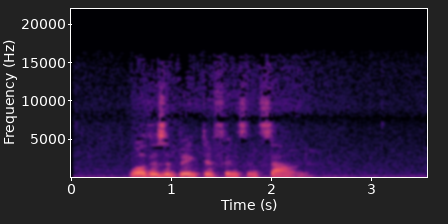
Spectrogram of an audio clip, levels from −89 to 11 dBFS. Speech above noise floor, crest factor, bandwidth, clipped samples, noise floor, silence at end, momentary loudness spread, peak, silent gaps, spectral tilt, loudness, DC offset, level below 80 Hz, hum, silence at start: 37 dB; 20 dB; 15.5 kHz; under 0.1%; -56 dBFS; 1.15 s; 13 LU; -2 dBFS; none; -5 dB/octave; -19 LUFS; under 0.1%; -56 dBFS; 60 Hz at -50 dBFS; 0.6 s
